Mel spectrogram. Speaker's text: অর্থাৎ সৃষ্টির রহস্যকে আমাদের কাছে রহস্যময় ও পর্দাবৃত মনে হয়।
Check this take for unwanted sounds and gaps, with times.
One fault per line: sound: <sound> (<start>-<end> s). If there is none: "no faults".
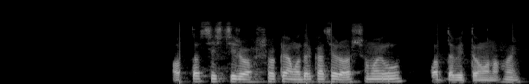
no faults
